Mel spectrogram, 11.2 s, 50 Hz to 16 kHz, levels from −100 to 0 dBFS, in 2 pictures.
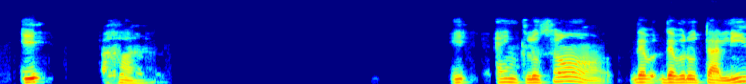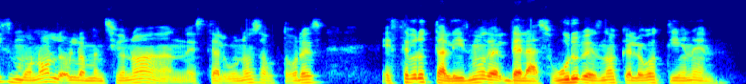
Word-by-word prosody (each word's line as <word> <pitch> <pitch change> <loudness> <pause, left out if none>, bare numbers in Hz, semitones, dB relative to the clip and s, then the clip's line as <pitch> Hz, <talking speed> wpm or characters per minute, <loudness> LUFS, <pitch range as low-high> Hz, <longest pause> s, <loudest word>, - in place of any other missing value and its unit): Y 315 +2 +5 0.4
ajá. 115 +1 -8 2.2
Y, 145 -1 -5
e 150 - -4
incluso 145 - -1
de 150 +1 +2
de 145 +1 +4
brutalismo, 145 -1 +1
¿no?, 170 - -1
lo 155 - -1
lo 115 -2 -1
mencionan, 115 +3 -3
este, 105 +1 -8
algunos 105 +8 -4
autores, 125 +4 -4 0.4
este 110 +7 -3
brutalismo 140 -4 +3
de - - +5
de 115 - +5
las 105 -2 +1
urbes 130 0 +5
¿no?, 130 +2 0
que - - 0
luego 125 +3 0
tienen. 115 -2 -5
130 Hz, 135 wpm, -25 LUFS, 110-145 Hz, 2.2 s, Y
